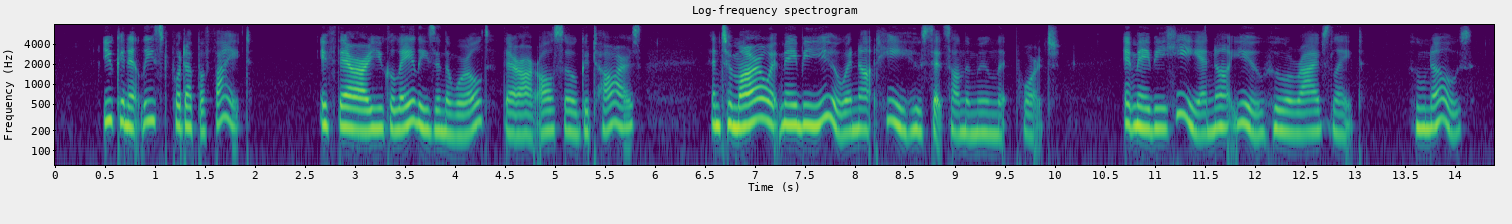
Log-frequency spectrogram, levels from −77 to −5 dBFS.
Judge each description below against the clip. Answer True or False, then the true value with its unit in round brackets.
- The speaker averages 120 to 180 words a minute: False (190 wpm)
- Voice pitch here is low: False (215 Hz)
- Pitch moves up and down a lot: False (4.0 semitones)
